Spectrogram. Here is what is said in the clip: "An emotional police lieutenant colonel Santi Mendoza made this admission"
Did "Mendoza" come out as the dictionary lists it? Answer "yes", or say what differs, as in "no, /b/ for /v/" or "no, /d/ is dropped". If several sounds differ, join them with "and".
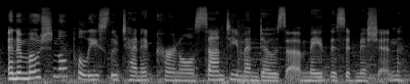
yes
